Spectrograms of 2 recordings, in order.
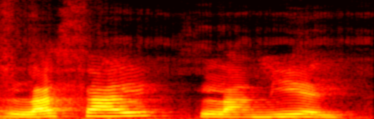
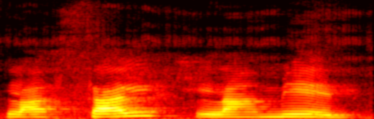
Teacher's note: no espanhol o L tem som de L, não é igual no português que o L tem som de U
